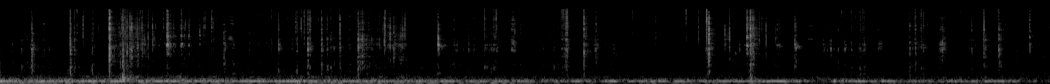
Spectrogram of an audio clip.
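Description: A pink and lilac bar soap with a heart pattern, mostly carved and held in the hand, is scraped and cut by a utility knife blade. Short, crisp, bright scraping and cracking bursts repeat over a steady low hum. Chunks and shavings fall and pile up below.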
